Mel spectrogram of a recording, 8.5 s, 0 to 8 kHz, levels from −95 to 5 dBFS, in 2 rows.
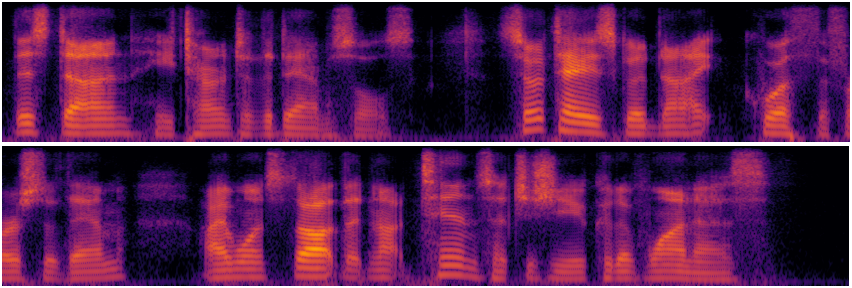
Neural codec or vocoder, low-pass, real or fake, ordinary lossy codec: codec, 16 kHz, about 1 kbps, DyCAST, with the encoder's durations; 7.2 kHz; fake; Opus, 32 kbps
